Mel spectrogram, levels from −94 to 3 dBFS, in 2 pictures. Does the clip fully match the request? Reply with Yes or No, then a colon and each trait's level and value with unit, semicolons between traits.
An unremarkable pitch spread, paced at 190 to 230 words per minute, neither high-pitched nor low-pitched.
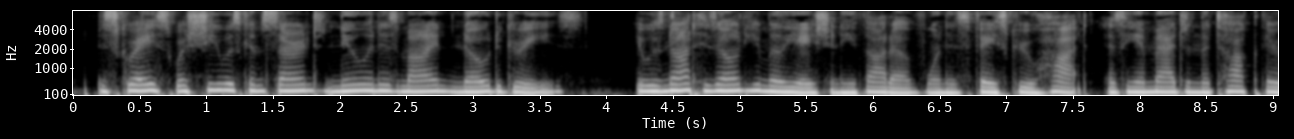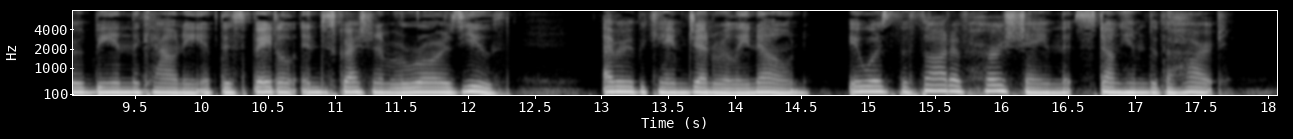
Yes: average, 3.0 semitones; average, 200 wpm; medium, 170 Hz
